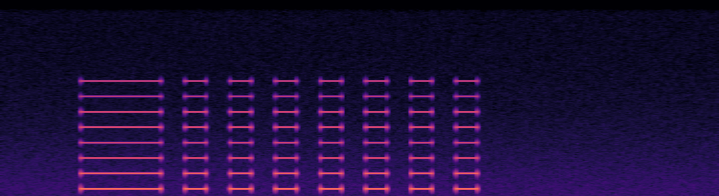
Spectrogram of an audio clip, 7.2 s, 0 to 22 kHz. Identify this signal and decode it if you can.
Beep code, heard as beeps from a small speaker, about 860 Hz. 1 long, 7 short.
